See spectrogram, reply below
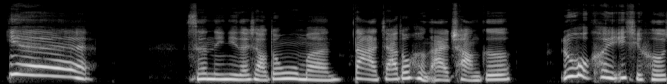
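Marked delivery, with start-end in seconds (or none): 0.1-1.0 high, long-drawn yay that slides down; gleeful high-pitched hooray; happy cheer. A narrator's reading. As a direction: cheer it out like delighted kids. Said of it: "都很高兴地说".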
